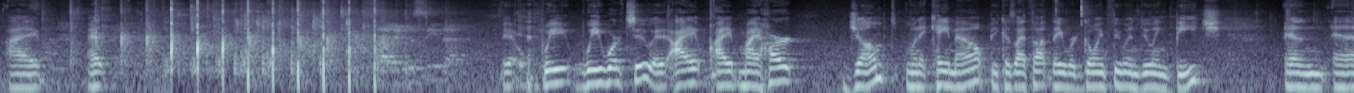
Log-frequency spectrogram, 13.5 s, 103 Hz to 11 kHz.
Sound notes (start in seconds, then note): 4.8 applause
